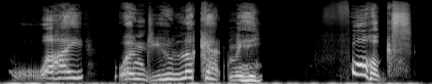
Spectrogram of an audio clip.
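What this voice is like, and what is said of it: Shaking, trembling voice. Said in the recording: “in a shaking voice”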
